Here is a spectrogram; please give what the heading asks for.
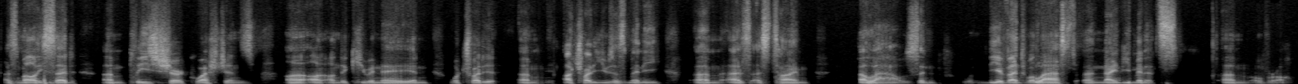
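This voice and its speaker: A man moderating an online panel, laying out the format hesitantly with many pauses and restarts. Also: medium pitch, vocal fry, darkish tone, husky, no echo. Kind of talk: introducing a panel event.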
